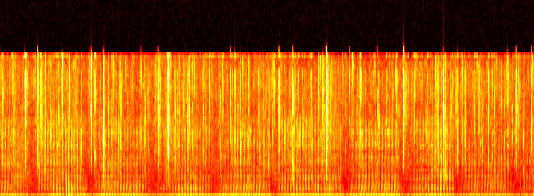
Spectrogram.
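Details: Rhythmic cat purring, each inhale and exhale marked by a short dip roughly every three-quarters of a second, low and rumbling, with crackling firewood pops in the background.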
